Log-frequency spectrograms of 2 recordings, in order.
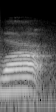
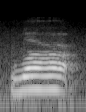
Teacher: یہ عین کی آواز وسط حلق میں جا کے سٹاپ کرے گی ، وَآ نہیں کہنا، جھٹکا بھی نہیں دینا ہے اور قلقلہ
